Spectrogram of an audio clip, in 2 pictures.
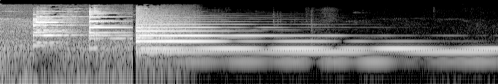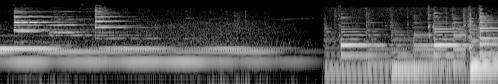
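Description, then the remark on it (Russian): Monastery church bells ring out at the start of the monastery day in a quick cluster of strikes, their deep tones humming and slowly fading, before a fresh burst of clanging peals starts up near the end. No voices. “Я когда учился звонить, тоже купил сидитофончик, долго выбирал.”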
